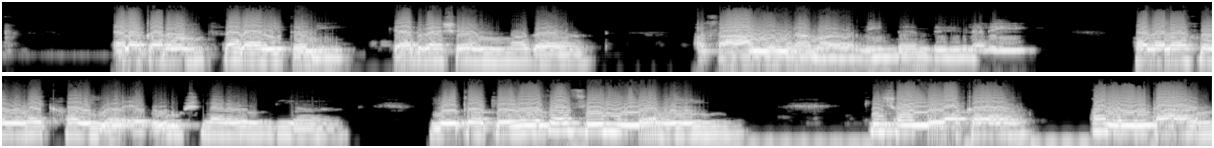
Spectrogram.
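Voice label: dialect collection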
